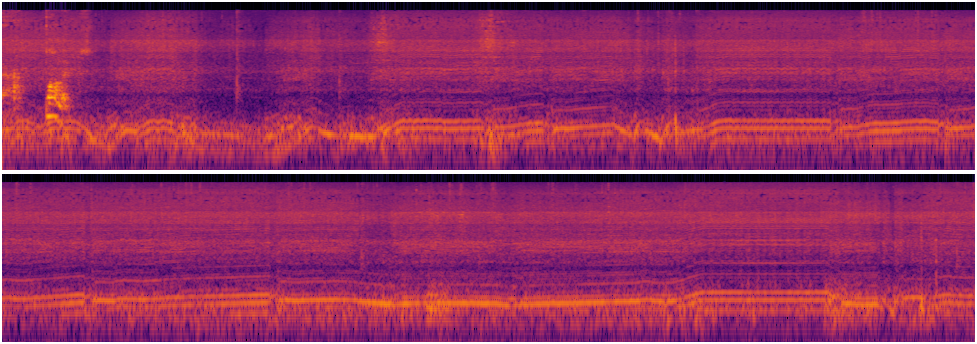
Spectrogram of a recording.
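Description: A buggy engine revs loudly, rising and falling in pitch as it shifts gears.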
